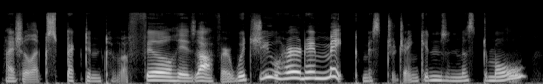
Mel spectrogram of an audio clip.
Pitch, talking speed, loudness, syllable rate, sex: 200 Hz, 200 wpm, -18 LUFS, 4.4 syllables/s, female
